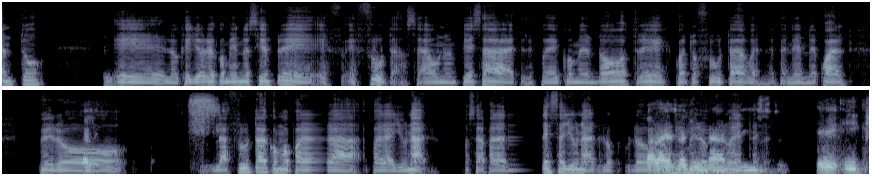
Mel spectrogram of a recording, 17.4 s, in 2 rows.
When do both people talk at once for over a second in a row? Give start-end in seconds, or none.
15.1-16.3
